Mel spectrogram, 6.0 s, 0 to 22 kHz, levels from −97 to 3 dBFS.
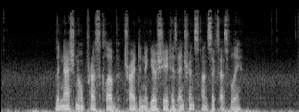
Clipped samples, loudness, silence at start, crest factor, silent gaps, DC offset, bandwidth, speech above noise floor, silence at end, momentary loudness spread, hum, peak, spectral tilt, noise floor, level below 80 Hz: under 0.1%; -24 LUFS; 0.15 s; 18 dB; none; under 0.1%; 15 kHz; 25 dB; 0 s; 7 LU; none; -6 dBFS; -6 dB/octave; -47 dBFS; -36 dBFS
